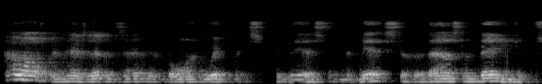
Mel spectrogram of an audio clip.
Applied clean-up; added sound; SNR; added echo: neural mask model DeepFilterNet 3.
